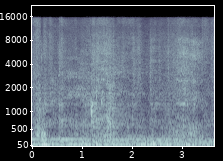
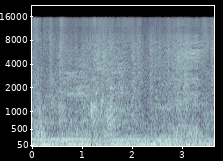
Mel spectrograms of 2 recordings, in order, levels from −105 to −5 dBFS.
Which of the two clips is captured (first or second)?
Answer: second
